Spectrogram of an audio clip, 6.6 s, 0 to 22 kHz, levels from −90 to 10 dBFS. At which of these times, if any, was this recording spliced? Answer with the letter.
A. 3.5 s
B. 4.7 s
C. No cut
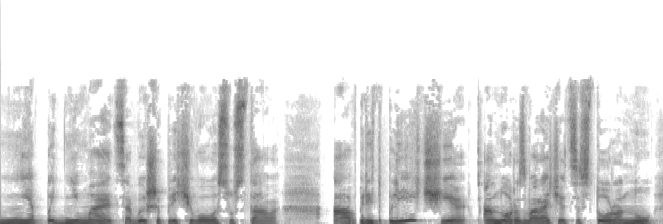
A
